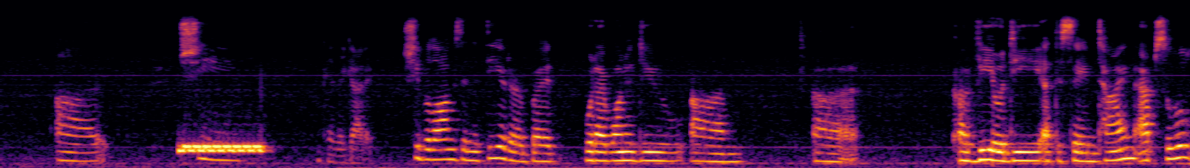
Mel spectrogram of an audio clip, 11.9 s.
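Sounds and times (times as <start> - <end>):
speech: 0.6 - 1.2, 2.0 - 2.5, 3.3 - 7.5, 8.1 - 8.7, 9.5 - 11.9
mobile phone ringing: 1.8 - 2.7.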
